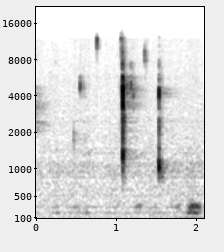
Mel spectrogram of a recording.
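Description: Silicone spatula mixing soft cream cheese and melted butter in a glass bowl: a few faint sharp clicks of the spatula against the glass, two of them about a second in, and a soft squish of the mixture near the end.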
